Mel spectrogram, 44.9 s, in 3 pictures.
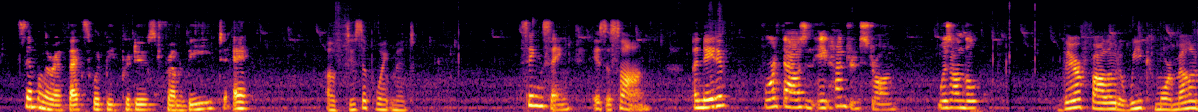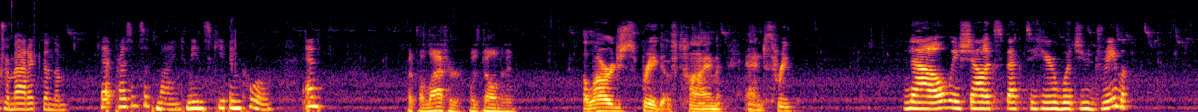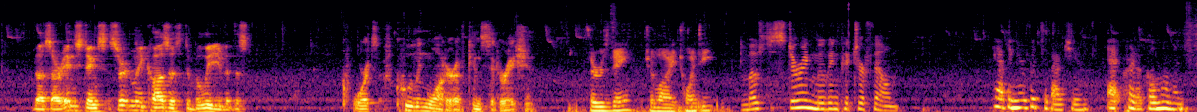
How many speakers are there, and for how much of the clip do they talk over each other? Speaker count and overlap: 10, no overlap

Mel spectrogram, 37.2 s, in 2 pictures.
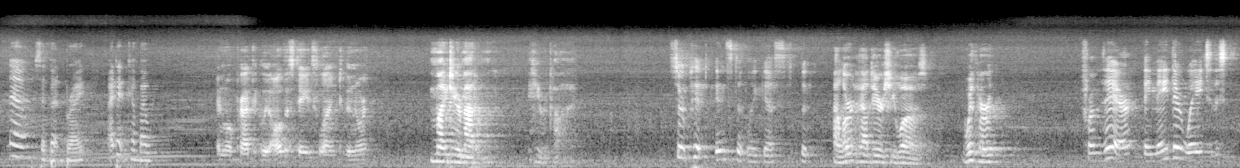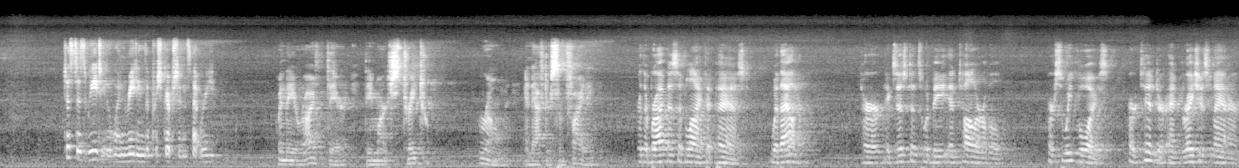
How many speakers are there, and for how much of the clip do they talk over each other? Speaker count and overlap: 8, no overlap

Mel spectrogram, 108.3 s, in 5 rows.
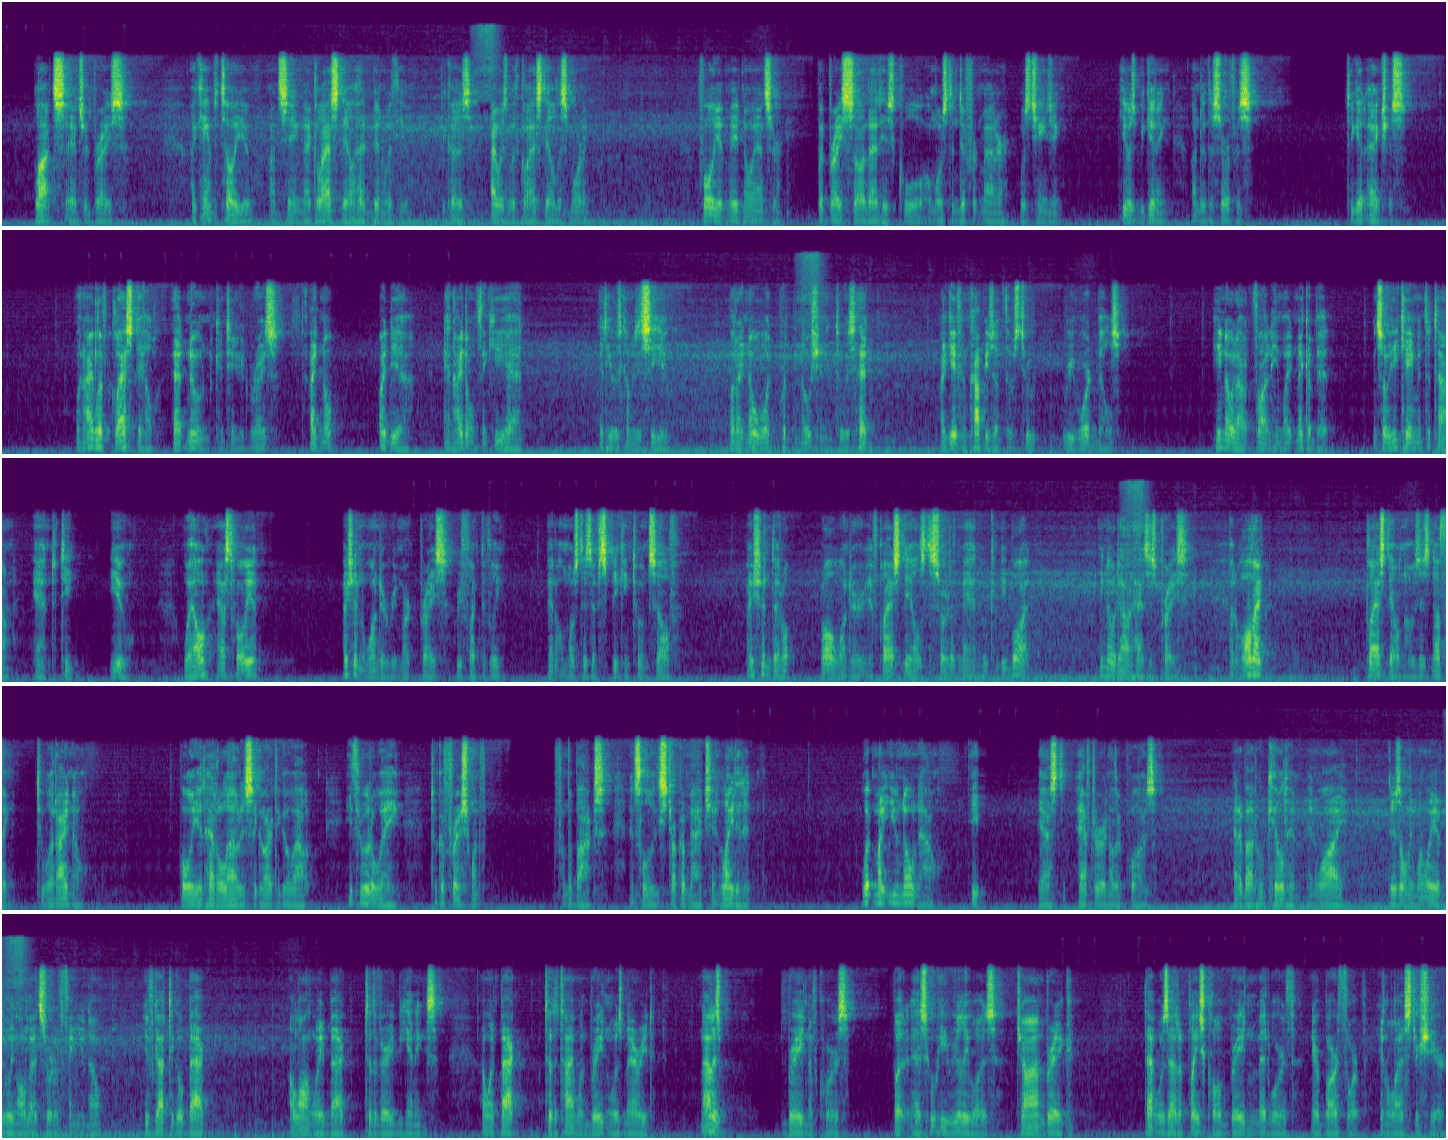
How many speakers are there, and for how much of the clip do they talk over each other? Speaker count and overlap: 1, no overlap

